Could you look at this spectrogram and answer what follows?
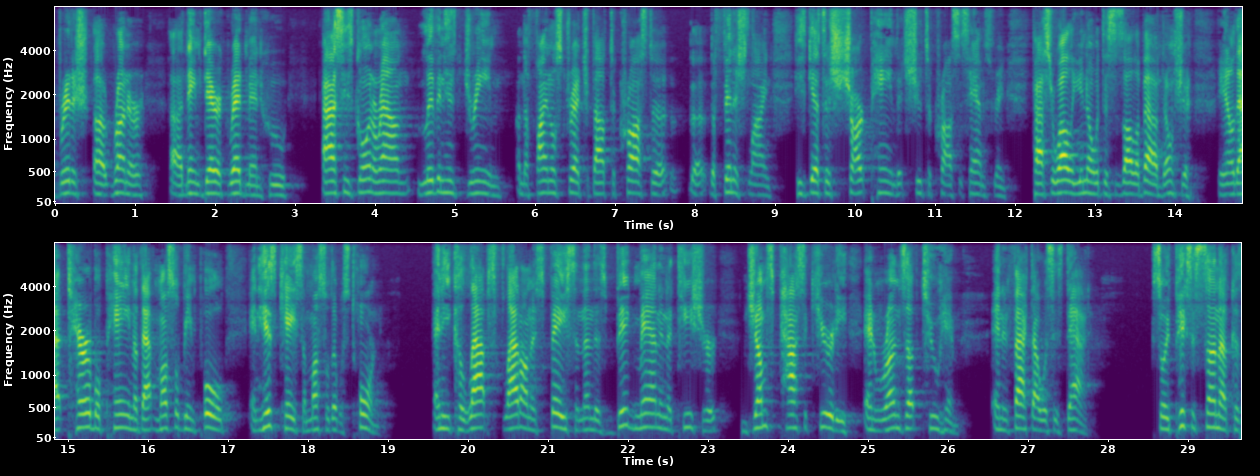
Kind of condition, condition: setting, large echoing room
